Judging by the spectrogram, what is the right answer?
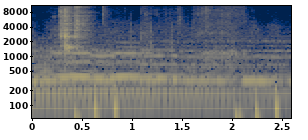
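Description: Metal spoon clinking and scraping against a bowl while semolina and half a teaspoon of baking powder are mixed for kalojam sweets, with a few sharp taps spread irregularly through the moment.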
